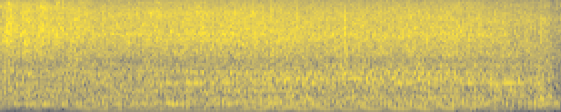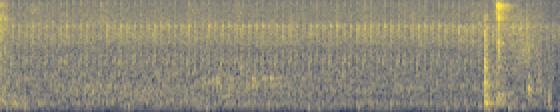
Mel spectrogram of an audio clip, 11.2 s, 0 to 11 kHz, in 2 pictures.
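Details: 1962 Austin-Healey Sprite four-cylinder after 10+ years' storage, after engine teardown fixing a bottom-end knock: smooth regular idle for several seconds with no bottom-end knock; sounds healthy.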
